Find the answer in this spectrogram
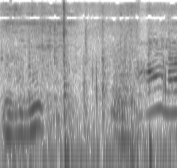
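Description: A person's voice making short, drawn-out, wavering sounds without clear words, twice, over a low steady rumble.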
